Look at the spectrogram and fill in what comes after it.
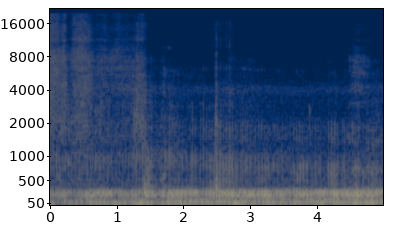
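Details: British Shorthair kitten purring steadily, a low continuous rumbling purr with a pulsing texture that holds throughout, with faint rustling and soft handling noises in the background.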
